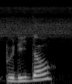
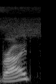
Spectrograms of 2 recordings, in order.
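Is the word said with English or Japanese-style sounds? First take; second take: Japanese; English. First: It has three syllables with added vowels. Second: It is one syllable with a consonant cluster. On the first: "in Japanese they pronounce it burido, which just sounds really weird" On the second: "so I'm just going to call it bride"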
